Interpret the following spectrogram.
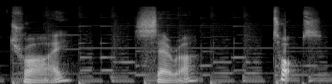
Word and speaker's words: triceratops: time for triceratops try sarah tops can you say it with me try sarah tops let's learn all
